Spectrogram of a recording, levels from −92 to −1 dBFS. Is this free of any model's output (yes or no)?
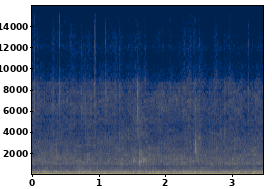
no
